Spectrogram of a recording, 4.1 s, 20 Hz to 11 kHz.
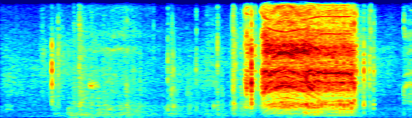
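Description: A power tool tightens bolts while a Beta 200cc two-stroke engine is assembled, with a loud steady whir of about a second near the end, after quieter clicks and handling noise.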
